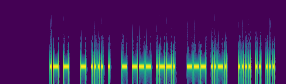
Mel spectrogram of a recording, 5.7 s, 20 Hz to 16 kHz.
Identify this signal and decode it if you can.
Morse code, heard as a keyed tone, about 34 wpm, 700 Hz. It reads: AT THE TOP OF HIS
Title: Sets of 5 Words Encore 35wpm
